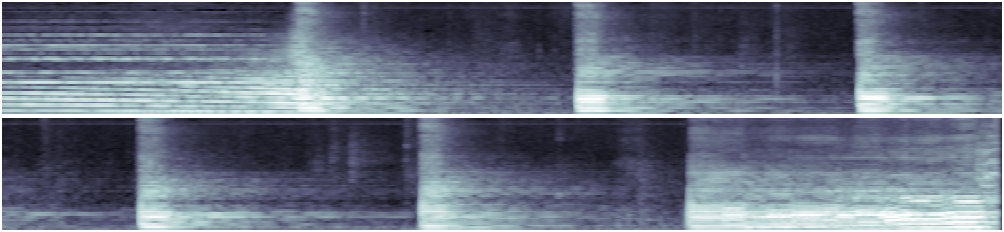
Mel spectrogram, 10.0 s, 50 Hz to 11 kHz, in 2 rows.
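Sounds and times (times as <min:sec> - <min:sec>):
chamber ensemble with bassoon: 0:08.5 - 0:10.0.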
